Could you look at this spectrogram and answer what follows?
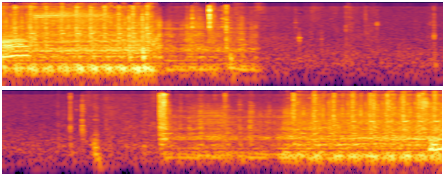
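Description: A sewing machine runs close by in two bursts of rapid, steady mechanical stitching, sewing a nine patch quilt block seam, with a quiet pause between them.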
